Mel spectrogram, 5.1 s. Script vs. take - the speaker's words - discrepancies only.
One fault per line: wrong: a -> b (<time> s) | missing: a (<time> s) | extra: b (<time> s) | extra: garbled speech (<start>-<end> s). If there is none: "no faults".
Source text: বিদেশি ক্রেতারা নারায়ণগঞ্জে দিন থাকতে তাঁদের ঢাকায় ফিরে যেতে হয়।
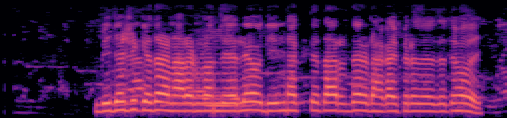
extra: এলেও (2.4 s)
